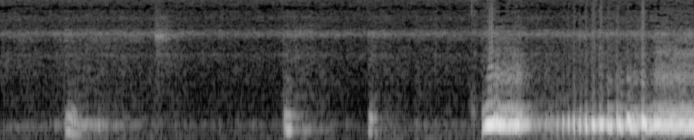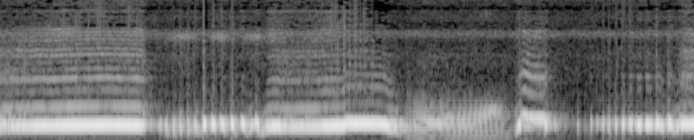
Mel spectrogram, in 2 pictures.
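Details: Barbary dove of the long-cooing pelung type, singing vigorously, recorded to prompt other doves to sing: three faint short notes, then after a pause a low rolling pulsed coo that merges into a long steady hooted note, a falling buzzy slur, and a renewed roll.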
